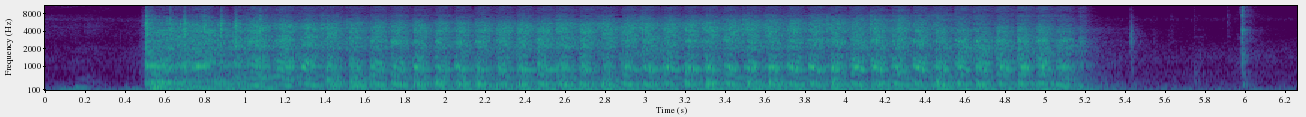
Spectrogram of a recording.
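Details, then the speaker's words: 1934 Ford pickup drag-race hot rod: the starter cranks with a rapid click-click about three times a second and never catches. The MSD ignition box was pulling 8 degrees of timing at the start instead of after launch, retarding the ignition too much. "You hear that? How it click, click, click? Now what we ultimately learned with this issue was that the MSD box was pulling 8 degrees at the beginning instead of doing it after the launch."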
